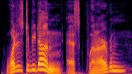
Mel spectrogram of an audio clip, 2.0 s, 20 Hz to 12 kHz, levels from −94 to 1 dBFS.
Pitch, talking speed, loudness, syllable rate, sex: 145 Hz, 210 wpm, -18 LUFS, 6.0 syllables/s, male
